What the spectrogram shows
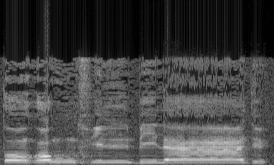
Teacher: Ici, la lettre ta et la lettre ra, les deux lettres sont lues avec at-tafkhim.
